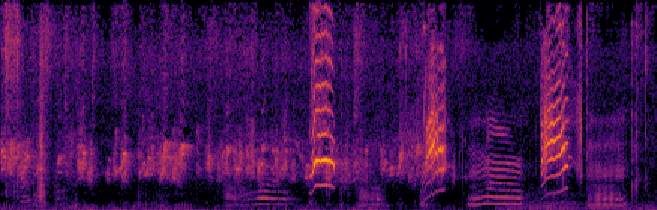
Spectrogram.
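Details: Mother cat tending her kittens outdoors; several short kitten mews, some high and sharply rising, one longer and flat near the middle of the clip, set against a soft low background rumble.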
